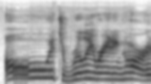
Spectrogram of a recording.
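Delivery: high, mock-whiny child; whiny kid voice. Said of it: "My kids are, like, more like".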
